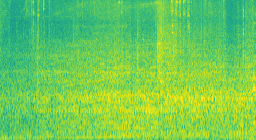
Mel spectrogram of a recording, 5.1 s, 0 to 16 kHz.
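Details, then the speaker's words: 2015+ Subaru WRX stage 1 with cheap eBay dual-port blow-off valve replacing factory BOV: engine under load, then loud airy venting hiss on throttle close; car also stalls, owner suspects the BOV spring can't hold 20 psi boost. "blows off really loud though. It sounds awesome."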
